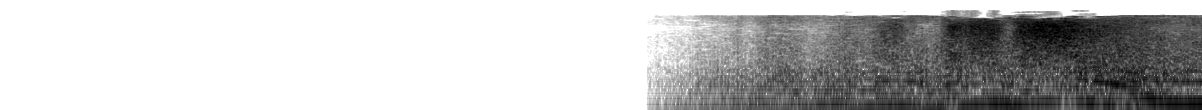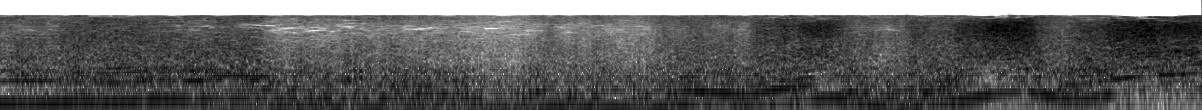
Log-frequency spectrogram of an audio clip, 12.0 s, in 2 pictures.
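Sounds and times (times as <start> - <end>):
sports car engine revving: 3.3 - 12.0.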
